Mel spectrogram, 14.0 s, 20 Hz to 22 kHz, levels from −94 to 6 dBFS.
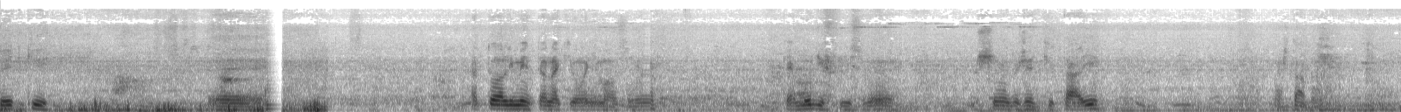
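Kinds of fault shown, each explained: Call audio freeze: From 2.67 to 2.84 s the last sound is stretched and fades for about 146 ms. It then resumes where it stopped, likely because delayed packets emptied the jitter buffer.
Burst of packet loss: At 6.44 s about 60 ms is filled by the fading, held last sound. The audio then jumps ahead, with about 60 ms lost.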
